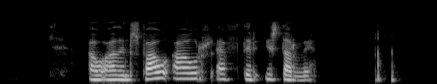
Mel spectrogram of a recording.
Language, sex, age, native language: Icelandic, female, 30-39, Icelandic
